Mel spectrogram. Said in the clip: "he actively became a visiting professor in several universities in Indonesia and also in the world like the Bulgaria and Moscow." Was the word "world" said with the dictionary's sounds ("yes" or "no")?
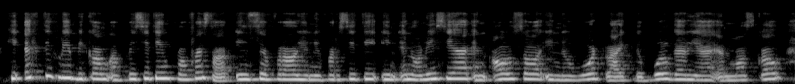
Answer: no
